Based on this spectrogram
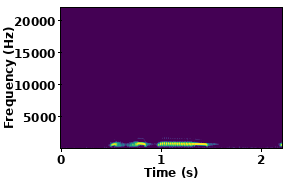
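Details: Decoy spotted dove cooing to spur another bird to coo: two quick hooting notes followed by a long, steady, mellow coo that slurs downward at the end, then the next phrase begins.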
